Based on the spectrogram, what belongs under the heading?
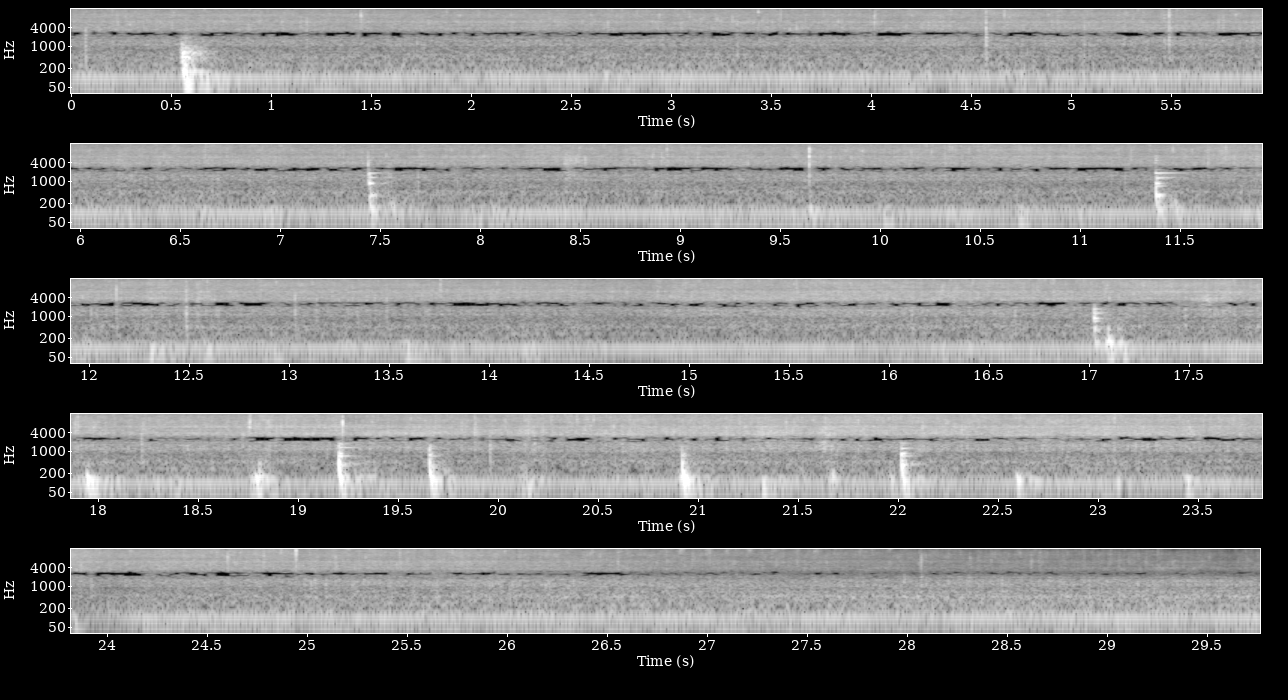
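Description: Chanterelle mushrooms and chopped onion sizzling steadily in oil in a pan, with a dozen or so sharp clicks from a wooden spatula stirring them. Near the end the sizzle dies down as cream is poured in.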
